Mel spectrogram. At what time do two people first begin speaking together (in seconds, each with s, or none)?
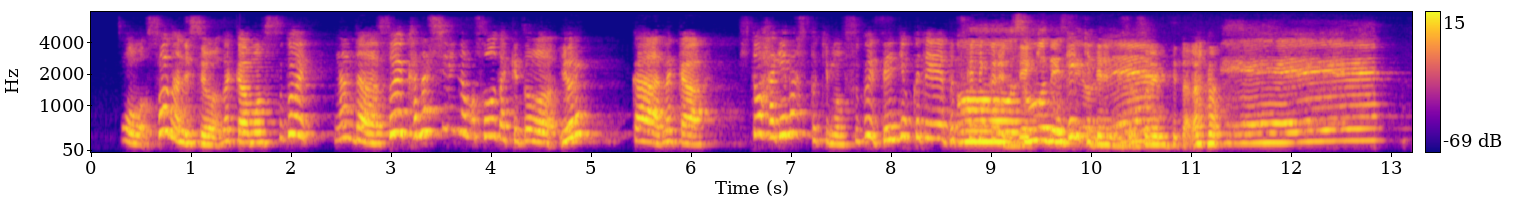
8.7 s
